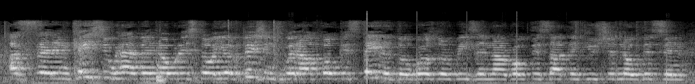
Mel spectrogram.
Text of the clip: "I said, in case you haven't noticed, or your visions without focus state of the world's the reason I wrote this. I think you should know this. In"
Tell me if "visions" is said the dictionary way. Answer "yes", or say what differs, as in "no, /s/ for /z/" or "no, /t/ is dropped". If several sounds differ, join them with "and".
yes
